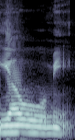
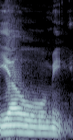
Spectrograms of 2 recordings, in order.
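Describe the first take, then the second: No difference in how they are said.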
